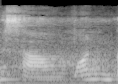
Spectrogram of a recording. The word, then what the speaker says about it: salmon: Soalnya kayak salmon gitu kan salmon bacanya salmon ya terus apalagi ya yang LS sound yang kayak silent pronunciation itu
